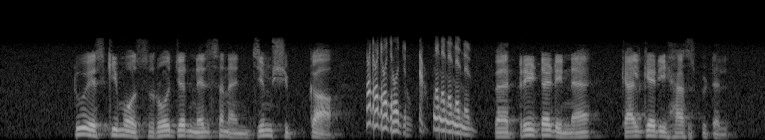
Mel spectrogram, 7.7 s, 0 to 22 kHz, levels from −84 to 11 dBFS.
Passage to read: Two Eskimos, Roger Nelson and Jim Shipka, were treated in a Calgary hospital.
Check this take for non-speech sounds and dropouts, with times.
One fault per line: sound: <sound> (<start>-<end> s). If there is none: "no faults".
sound: chirp (3.7-4.8 s)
